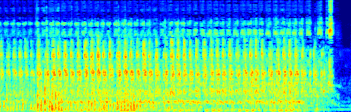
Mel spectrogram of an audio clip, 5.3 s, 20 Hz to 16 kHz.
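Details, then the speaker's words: Honda Click 125 scooter running with the CVT removed. Fast metallic rattle-knock over the running engine until shutdown, louder than normal valve tick. Connecting rod knock. "So meron din dito guys, no? Malakas din ang kanyang ingay ng kanyang makina, ugong, no?"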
